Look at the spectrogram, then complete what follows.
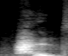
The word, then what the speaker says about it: hate: Be careful with your pronunciation, everybody at home as well, of the verb hate. We say hate, okay? Aspirando aire, okay? Just as if you were cleaning some glasses or a mirror.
